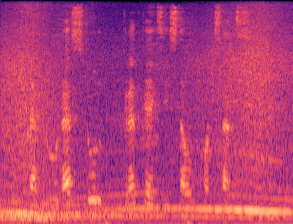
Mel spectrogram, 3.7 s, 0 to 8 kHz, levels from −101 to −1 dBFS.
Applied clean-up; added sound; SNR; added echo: none; Motorcycle; -3 dB; none.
